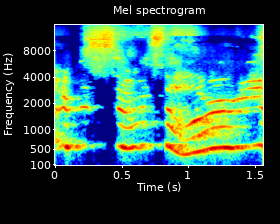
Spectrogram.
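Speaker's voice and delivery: very high, loud nervous voice. Speaker acts out apologizing when nervous, retelling a high nervous voice. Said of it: "my voice goes so high".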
